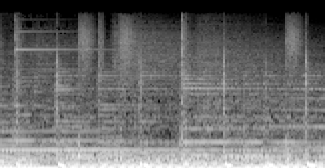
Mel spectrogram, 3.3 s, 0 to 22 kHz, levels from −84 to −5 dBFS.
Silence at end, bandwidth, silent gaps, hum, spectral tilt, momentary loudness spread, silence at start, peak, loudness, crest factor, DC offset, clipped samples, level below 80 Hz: 0 s; 14.5 kHz; none; none; -6 dB/octave; 2 LU; 0 s; 0 dBFS; -14 LUFS; 12 dB; 20%; under 0.1%; -14 dBFS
